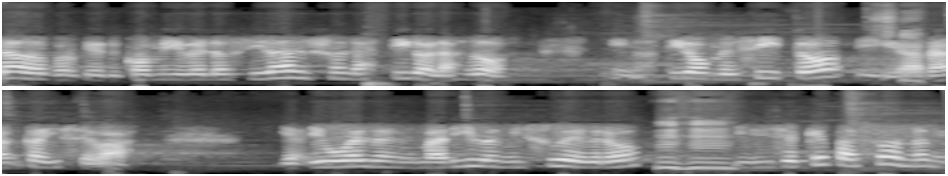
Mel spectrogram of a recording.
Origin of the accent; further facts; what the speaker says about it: Tres Arroyos, Buenos Aires Province, Argentina; De Tres Arroyos.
